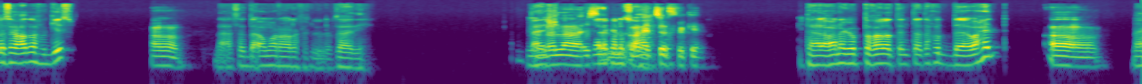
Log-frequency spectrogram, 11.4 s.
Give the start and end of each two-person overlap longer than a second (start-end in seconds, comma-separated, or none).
5.3-6.6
